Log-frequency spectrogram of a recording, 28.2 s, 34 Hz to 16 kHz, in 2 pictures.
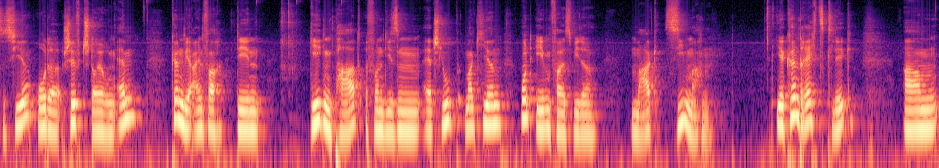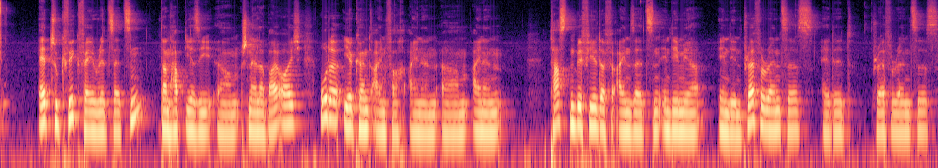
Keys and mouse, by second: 3.9 shift+middle click, 4.4 ctrl+middle click, 5.1-7.6 middle drag, 8.6-22.3 middle drag, 23.8 middle click, 26.0-27.3 drag.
